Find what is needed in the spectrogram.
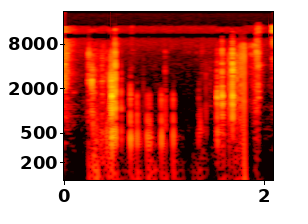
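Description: Irregular soft clicks and knocks of handling and movement, as someone kneels on carpet beside a hard plastic case.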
